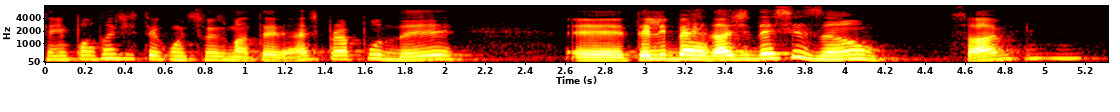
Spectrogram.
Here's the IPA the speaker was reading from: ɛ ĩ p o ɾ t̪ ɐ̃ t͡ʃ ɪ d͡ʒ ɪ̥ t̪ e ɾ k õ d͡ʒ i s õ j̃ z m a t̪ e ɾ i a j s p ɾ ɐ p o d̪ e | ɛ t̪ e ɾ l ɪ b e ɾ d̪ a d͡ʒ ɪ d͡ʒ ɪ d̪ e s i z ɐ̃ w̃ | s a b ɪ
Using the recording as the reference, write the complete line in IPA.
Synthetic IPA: ɛ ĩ p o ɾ t̪ ɐ̃ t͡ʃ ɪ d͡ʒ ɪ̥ t̪ e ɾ k õ d͡ʒ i s õ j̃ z m a t̪ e ɾ i a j s p ɾ ɐ p o d̪ e | ɛ t̪ e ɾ l i b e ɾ d̪ a d͡ʒ ɪ d͡ʒ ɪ d̪ e s i z ɐ̃ w̃ | s a b ɪ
